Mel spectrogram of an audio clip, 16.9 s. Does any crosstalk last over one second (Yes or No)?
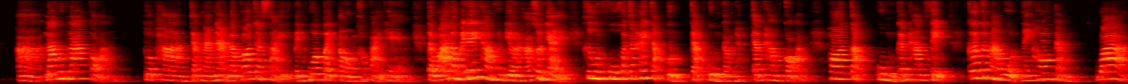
No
